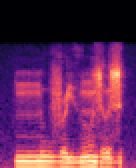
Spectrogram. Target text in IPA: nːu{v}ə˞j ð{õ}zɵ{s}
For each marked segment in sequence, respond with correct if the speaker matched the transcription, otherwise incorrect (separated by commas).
correct, correct, incorrect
